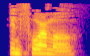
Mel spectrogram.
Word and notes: informal: American English

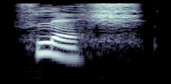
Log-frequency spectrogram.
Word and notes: flesh: British English

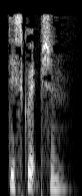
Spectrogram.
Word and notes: description: British English

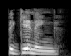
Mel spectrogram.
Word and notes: beginning: American English

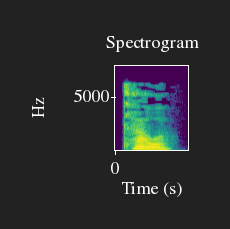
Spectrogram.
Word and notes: tower: British English

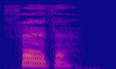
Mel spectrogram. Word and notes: further: British English

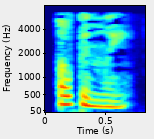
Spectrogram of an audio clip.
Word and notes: openly: American English

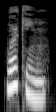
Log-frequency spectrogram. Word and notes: working: American English

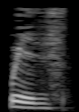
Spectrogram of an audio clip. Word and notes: with: British English

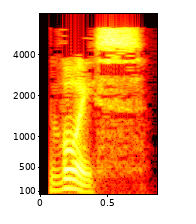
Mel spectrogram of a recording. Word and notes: voice: American English

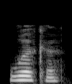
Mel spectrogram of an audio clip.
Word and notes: worker: British English

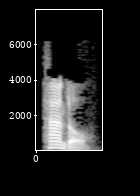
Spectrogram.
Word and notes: handle: American English

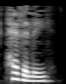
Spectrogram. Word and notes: heavily: British English

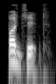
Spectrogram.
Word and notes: budget: British English

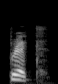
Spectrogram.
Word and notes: brick: American English

